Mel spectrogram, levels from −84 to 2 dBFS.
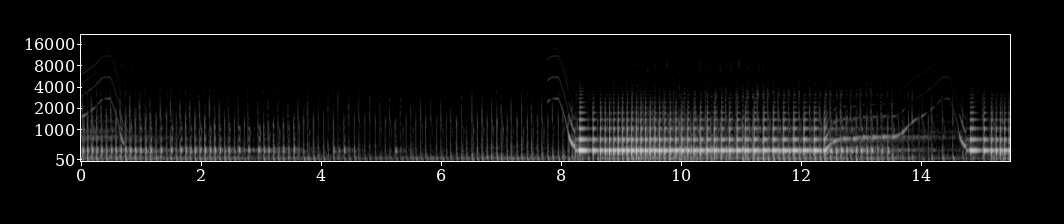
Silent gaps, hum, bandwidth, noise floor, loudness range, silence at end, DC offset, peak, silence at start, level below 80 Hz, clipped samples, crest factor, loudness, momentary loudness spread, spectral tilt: none; none; 3.4 kHz; -60 dBFS; 20 LU; 0 s; under 0.1%; -8 dBFS; 0 s; -54 dBFS; under 0.1%; 20 dB; -27 LUFS; 22 LU; -9.5 dB/octave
